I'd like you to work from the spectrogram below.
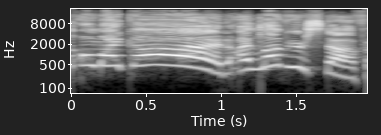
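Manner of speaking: very high, slow gush of delight; gushing fan. Retold or imitated. The chef finally recognizing her, slow high gushing. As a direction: swoon like a starstruck fan. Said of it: "he goes".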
